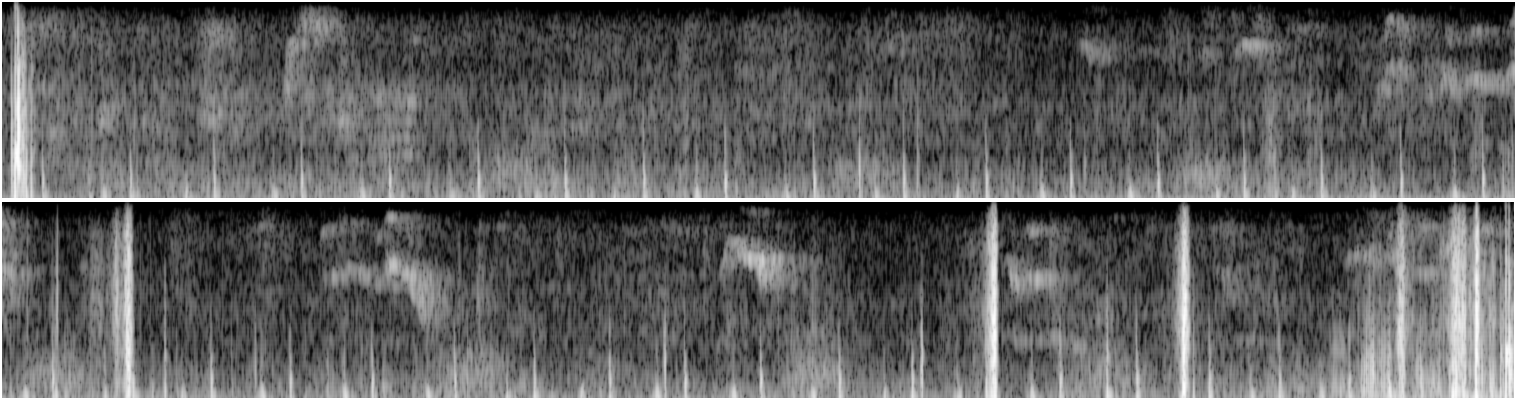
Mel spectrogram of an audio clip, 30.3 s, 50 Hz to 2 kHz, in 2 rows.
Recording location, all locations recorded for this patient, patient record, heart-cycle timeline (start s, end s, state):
aortic valve (AV)
aortic valve (AV)+pulmonary valve (PV)+tricuspid valve (TV)+mitral valve (MV)+mitral valve (MV)
#Age: Adolescent
#Sex: Female
#Height: 154.0 cm
#Weight: 44.2 kg
#Pregnancy status: False
#Murmur: Absent
#Murmur locations: nan
#Most audible location: nan
#Systolic murmur timing: nan
#Systolic murmur shape: nan
#Systolic murmur grading: nan
#Systolic murmur pitch: nan
#Systolic murmur quality: nan
#Diastolic murmur timing: nan
#Diastolic murmur shape: nan
#Diastolic murmur grading: nan
#Diastolic murmur pitch: nan
#Diastolic murmur quality: nan
#Outcome: Abnormal
#Campaign: 2014 screening campaign
0.00	0.71	unannotated
0.71	1.00	diastole
1.00	1.10	S1
1.10	1.28	systole
1.28	1.38	S2
1.38	1.82	diastole
1.82	1.92	S1
1.92	2.10	systole
2.10	2.20	S2
2.20	2.70	diastole
2.70	2.82	S1
2.82	2.98	systole
2.98	3.08	S2
3.08	3.58	diastole
3.58	3.68	S1
3.68	3.86	systole
3.86	3.96	S2
3.96	4.46	diastole
4.46	4.58	S1
4.58	4.74	systole
4.74	4.84	S2
4.84	5.34	diastole
5.34	5.44	S1
5.44	5.62	systole
5.62	5.72	S2
5.72	6.10	diastole
6.10	6.22	S1
6.22	6.40	systole
6.40	6.50	S2
6.50	6.92	diastole
6.92	7.04	S1
7.04	7.22	systole
7.22	7.30	S2
7.30	7.82	diastole
7.82	7.94	S1
7.94	8.10	systole
8.10	8.20	S2
8.20	8.70	diastole
8.70	8.82	S1
8.82	9.00	systole
9.00	9.10	S2
9.10	9.52	diastole
9.52	9.64	S1
9.64	9.82	systole
9.82	9.92	S2
9.92	10.38	diastole
10.38	10.50	S1
10.50	10.68	systole
10.68	10.76	S2
10.76	11.26	diastole
11.26	11.38	S1
11.38	11.54	systole
11.54	11.64	S2
11.64	12.12	diastole
12.12	12.24	S1
12.24	12.40	systole
12.40	12.50	S2
12.50	12.90	diastole
12.90	13.00	S1
13.00	13.18	systole
13.18	13.28	S2
13.28	13.68	diastole
13.68	13.80	S1
13.80	13.98	systole
13.98	14.06	S2
14.06	14.50	diastole
14.50	14.62	S1
14.62	14.80	systole
14.80	14.88	S2
14.88	15.34	diastole
15.34	15.46	S1
15.46	15.62	systole
15.62	15.74	S2
15.74	16.09	diastole
16.09	30.26	unannotated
